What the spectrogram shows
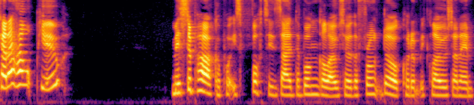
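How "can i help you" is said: squeaky, very high little voice. Reading a story where Ben answers a man at the door, in Ben's squeaky high voice. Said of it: "said Ben in a squeaky high voice".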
